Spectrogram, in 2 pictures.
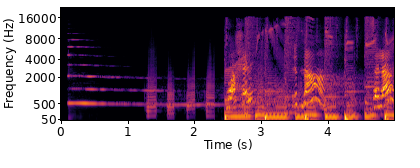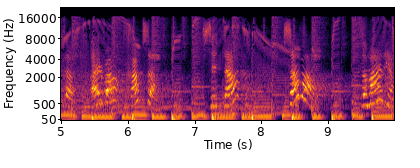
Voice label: rhyme arabic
